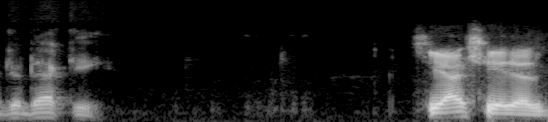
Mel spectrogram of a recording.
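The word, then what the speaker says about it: Luke Goedeke: Phonetically challenged. Yeah. I like that one. Luke Geteke, not Gaduke.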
